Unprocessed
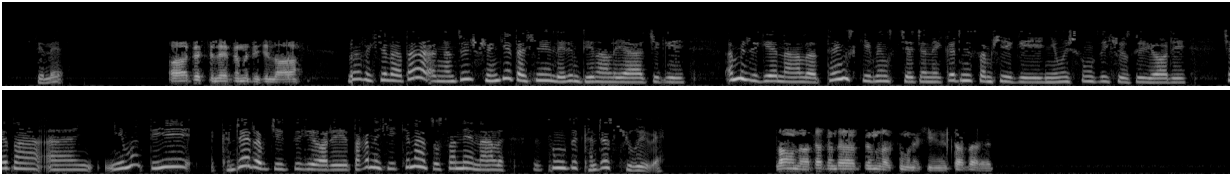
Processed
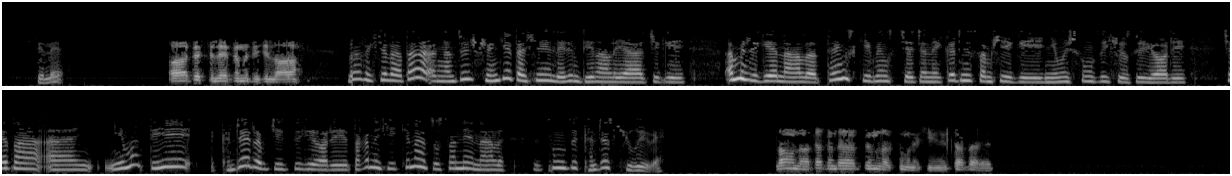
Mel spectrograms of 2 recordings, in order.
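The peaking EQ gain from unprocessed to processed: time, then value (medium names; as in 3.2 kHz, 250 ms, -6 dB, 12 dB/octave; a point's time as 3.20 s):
peaking EQ 1 kHz 2.1 oct
6.72 s +2 dB
7.29 s +10.5 dB
8.16 s +2.5 dB
14.10 s +2.5 dB
14.73 s -5 dB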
